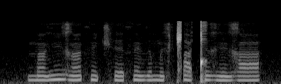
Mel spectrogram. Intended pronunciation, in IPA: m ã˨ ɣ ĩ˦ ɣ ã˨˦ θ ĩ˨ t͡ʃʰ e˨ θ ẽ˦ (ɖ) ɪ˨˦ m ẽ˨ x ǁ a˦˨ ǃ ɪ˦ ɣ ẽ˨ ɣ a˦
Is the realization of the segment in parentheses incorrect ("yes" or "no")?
yes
